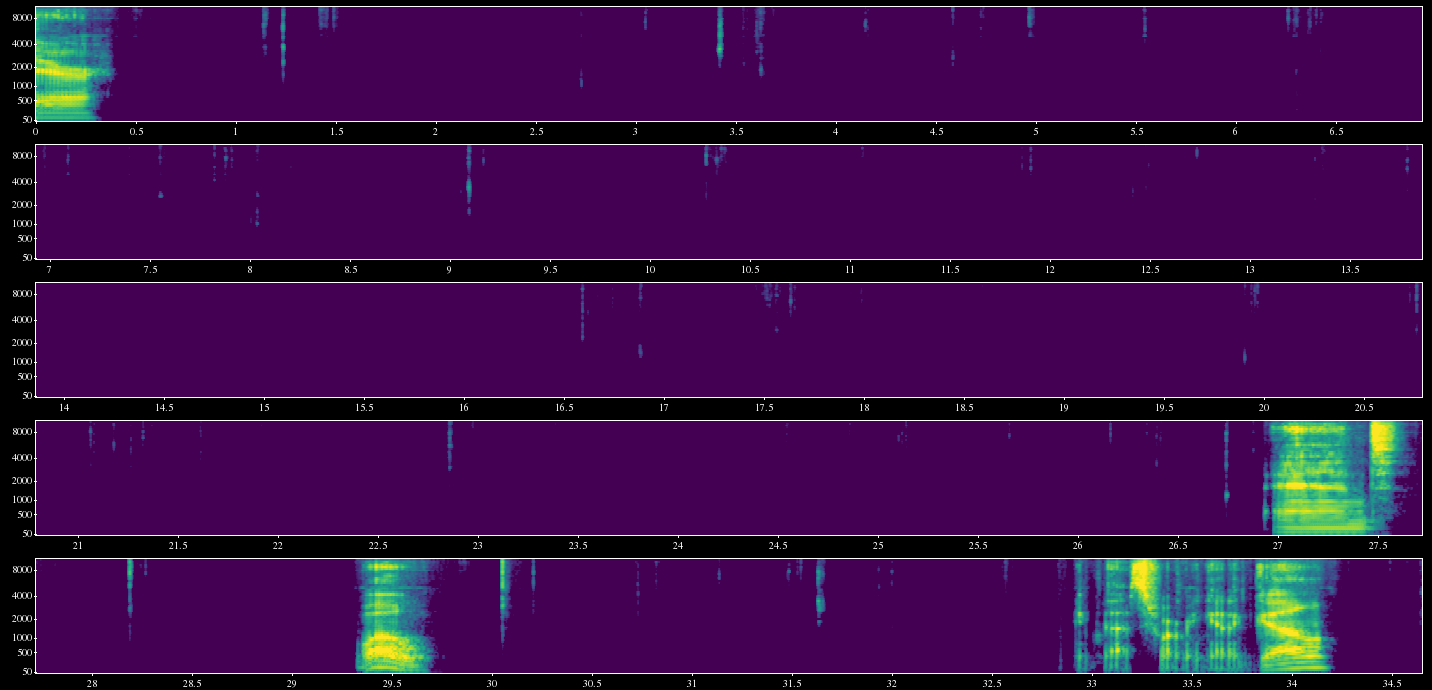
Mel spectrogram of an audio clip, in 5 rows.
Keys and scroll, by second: 3.4 v, 17.9 super+z, 22.7 super+g, 24.3 super+j, 31.8 super+-, 33.1 space.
